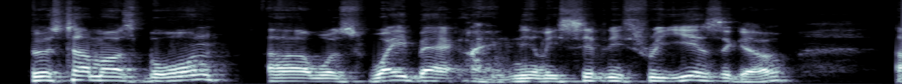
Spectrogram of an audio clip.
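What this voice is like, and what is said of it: Slight New Zealand accent. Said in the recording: “I was born twice in New Zealand. That's why you can find a hint of an accent.”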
